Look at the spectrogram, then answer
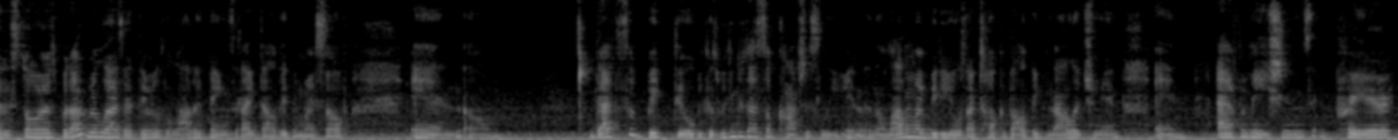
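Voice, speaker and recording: Young woman vlogging over noticeable background noise. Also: fairly low pitch. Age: 29, almost 30. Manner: confiding, conversational, addresses listeners directly. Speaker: vlogger speaking to her viewers. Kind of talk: casual, candid sit-down chat.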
